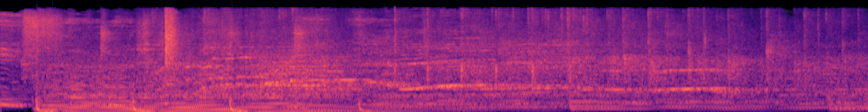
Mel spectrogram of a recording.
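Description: Slow pop song playing with no words sung: sustained synth chords over deep bass, with a few strong bass hits in the first three seconds.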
